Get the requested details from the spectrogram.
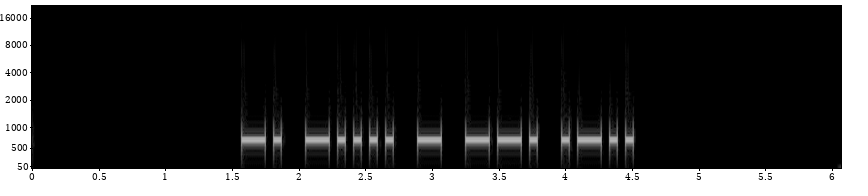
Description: Morse code, heard as a keyed tone, about 23 wpm, 700 Hz. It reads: N6TGL
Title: Speed Racing - USA Call Signs 20wpm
